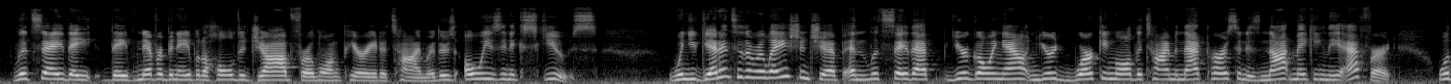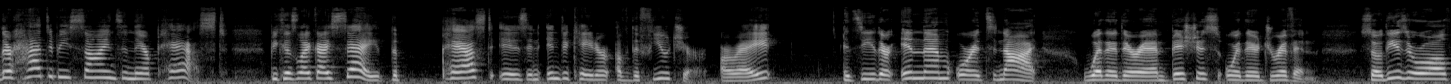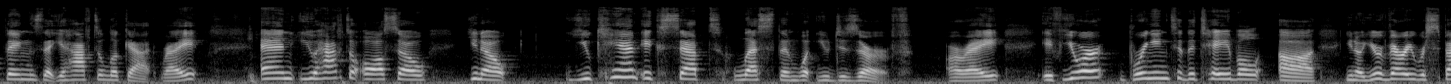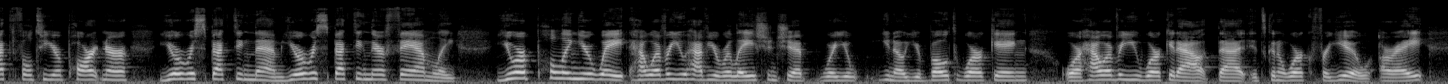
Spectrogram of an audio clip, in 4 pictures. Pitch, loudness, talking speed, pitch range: 225 Hz, -20 LUFS, 175 wpm, 195-255 Hz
